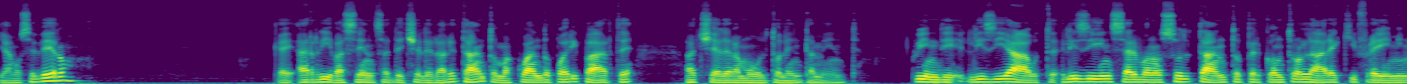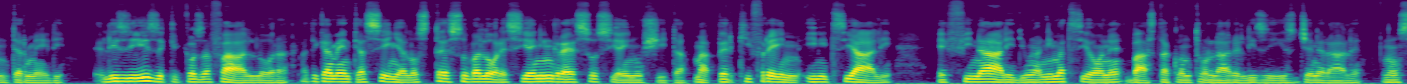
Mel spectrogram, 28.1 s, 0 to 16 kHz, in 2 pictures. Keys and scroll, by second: 0.8 space.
